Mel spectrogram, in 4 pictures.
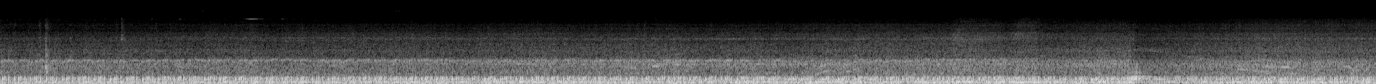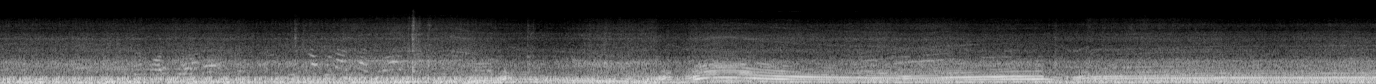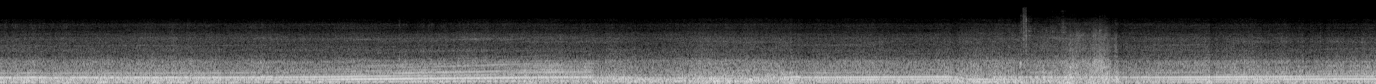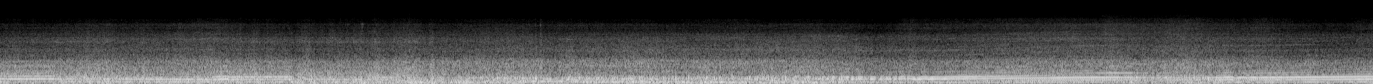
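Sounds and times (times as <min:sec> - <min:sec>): motorcycle engine revving: 0:00.0 - 0:55.0
wind and road noise: 0:00.0 - 0:55.0.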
